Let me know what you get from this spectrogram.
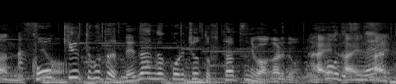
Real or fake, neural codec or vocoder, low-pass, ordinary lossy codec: real; none; 7.2 kHz; none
